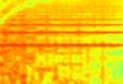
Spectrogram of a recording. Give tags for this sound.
no-access menu error login fail game problem password incorrect

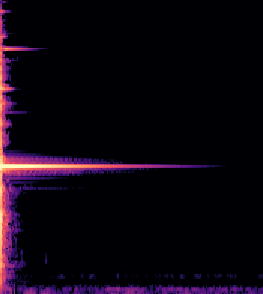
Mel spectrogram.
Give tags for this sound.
campanelli multisample one-shot sample single-note

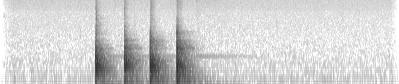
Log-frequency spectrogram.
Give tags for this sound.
movement sound-design dreamlike door transient wooden-door foley compact struck percussive knock hands mic microphone field-recording

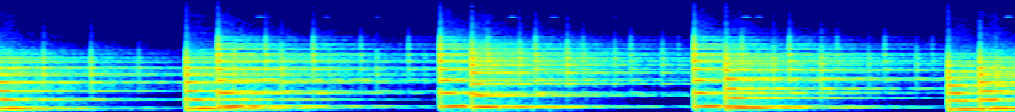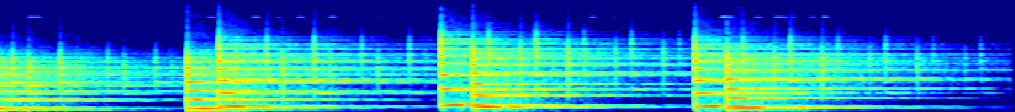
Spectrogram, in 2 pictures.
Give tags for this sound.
Electric-Dance-Music Electro Loop Stab

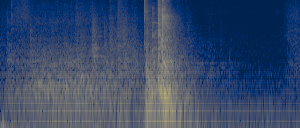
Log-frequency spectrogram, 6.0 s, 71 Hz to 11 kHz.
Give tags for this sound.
Door Elevator Engine Mechanical UPFCS12

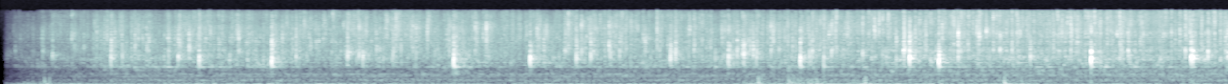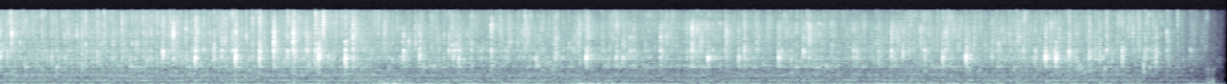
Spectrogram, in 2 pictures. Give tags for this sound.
acuaticofonos fisics aquaticophones aquaticofons campus-gutenberg water-sounds

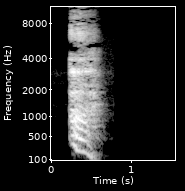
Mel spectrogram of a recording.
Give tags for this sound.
game yell damage ouch oof pain male grunt

